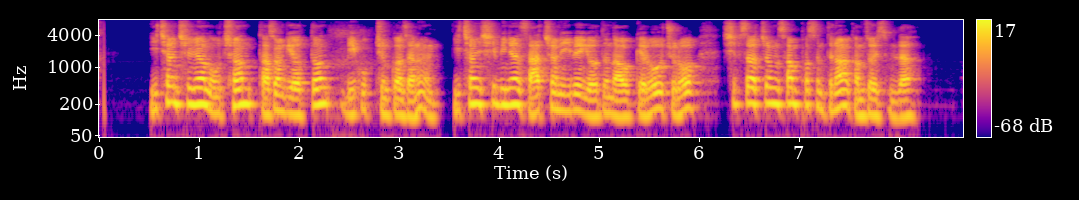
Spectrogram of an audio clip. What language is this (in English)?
Korean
